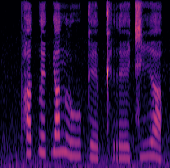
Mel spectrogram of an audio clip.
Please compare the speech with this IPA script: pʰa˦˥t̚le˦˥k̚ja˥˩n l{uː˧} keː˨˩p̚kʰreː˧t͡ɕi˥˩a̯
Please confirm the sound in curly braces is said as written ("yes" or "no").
yes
